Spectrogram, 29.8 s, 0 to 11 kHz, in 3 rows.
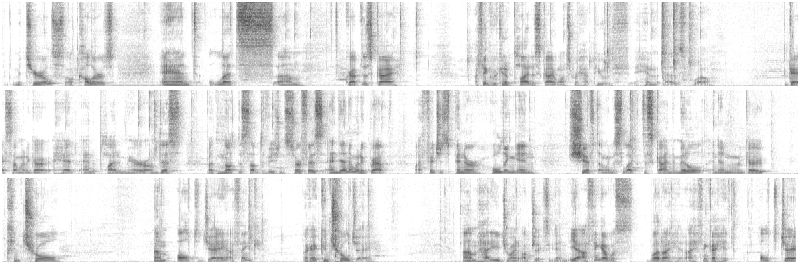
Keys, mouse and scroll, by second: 0.8 KP_1, 3.1-3.5 scroll up 2, 3.5 click, 3.7-7.0 middle drag, 4.9 scroll up 2, 5.0 Tab, 5.8 s, 7.0 click, 7.1 g, 8.2 shift+click, 8.4 Tab, 8.7-10.6 middle drag, 10.6 click, 11.6-13.3 drag, 14.6 click, 17.3 shift+click, 17.8-29.8 middle drag, 18.8-21.3 scroll up 2, 21.3-22.9 scroll up 1, 25.3 ctrl+j, 29.4 Tab.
